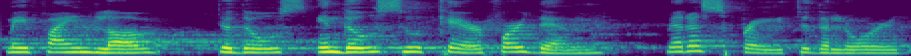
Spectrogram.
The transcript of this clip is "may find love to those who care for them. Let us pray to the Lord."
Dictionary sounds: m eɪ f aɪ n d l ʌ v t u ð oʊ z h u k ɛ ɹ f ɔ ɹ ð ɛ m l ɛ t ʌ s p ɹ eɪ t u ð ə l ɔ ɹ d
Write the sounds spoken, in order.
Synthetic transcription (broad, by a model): m eɪ f aɪ n d l ʌ v t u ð oʊ s h u k ɛ ɹ f ɔ ɹ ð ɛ m l ɛ t ʌ s p ɹ eɪ t u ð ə l ɔ ɹ d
